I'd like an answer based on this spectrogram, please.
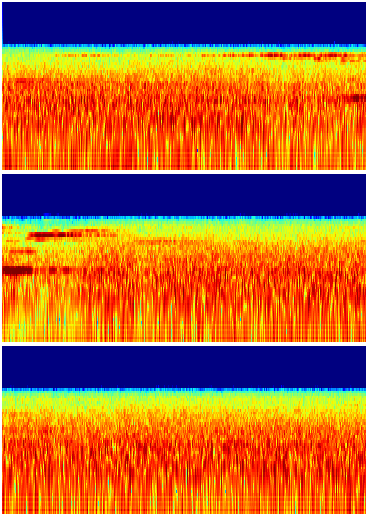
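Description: Hong Kong Light Rail car running on its track with a steady loud rumble. High wheel squeals come and go from about one to five seconds in.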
